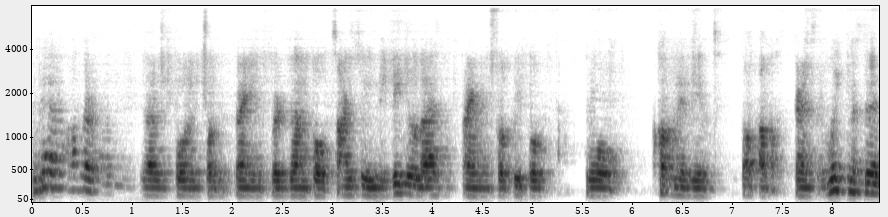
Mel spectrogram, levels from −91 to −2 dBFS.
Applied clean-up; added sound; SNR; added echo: neural mask model DeepFilterNet 3.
